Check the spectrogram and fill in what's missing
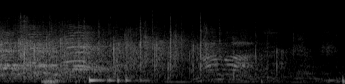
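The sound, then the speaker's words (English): A crowd claps their hands unto the Lord in a dense, steady patter, loudest at first and easing slightly, with voices calling out and singing over the clapping. “Could you clap your hands unto the Lord?”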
